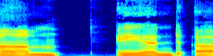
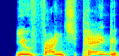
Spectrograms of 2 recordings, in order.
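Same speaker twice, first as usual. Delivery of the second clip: very high, shrill, screeching yell; 11 semitones higher than usual. Joining in on the US version of the show: yelling Gordon Ramsay impression. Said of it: "To the U S version where he's like".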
